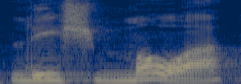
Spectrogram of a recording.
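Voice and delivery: lishmoa as leesh-MO-a; Hebrew pronunciation. Shown as a demonstration. Teacher repeating the Hebrew verb, Hebrew pronunciation. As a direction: say lishmoa with stress on MO. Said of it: "a Hebrew word in Hebrew".

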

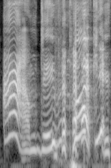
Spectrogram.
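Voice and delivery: David Pumpkins catchphrase shout. Acted. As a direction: belt out the catchphrase slowly. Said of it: "you went for that rather than".

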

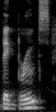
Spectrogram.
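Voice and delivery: normal talking voice

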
